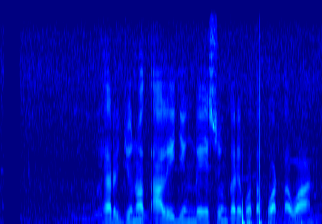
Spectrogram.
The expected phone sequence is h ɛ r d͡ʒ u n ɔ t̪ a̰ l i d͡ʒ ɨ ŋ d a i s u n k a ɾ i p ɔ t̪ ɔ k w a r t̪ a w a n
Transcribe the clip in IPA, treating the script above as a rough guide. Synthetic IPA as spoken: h ɛ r d͡ʒ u n ɔ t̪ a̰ l i d͡ʒ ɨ ŋ d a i s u ŋ k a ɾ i p ɔ t̪ ɔ k w a r t̪ a w a n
